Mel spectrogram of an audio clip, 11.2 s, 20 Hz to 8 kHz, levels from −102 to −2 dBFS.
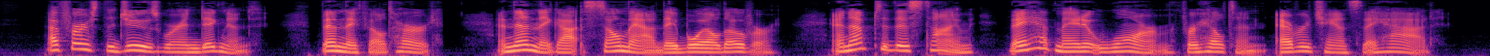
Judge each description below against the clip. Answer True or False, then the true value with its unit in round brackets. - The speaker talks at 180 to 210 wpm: True (190 wpm)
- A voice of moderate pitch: True (180 Hz)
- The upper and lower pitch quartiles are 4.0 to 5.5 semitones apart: True (4.5 semitones)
